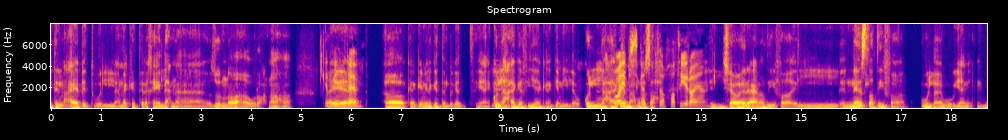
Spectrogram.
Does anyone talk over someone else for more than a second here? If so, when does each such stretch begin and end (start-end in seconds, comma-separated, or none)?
10.9-12.3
